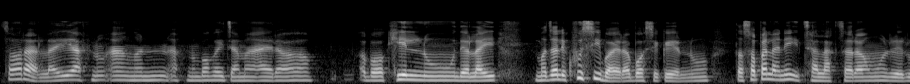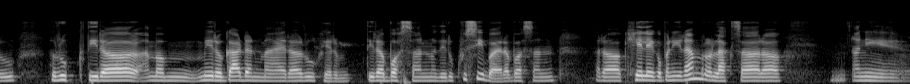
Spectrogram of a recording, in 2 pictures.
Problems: none marked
